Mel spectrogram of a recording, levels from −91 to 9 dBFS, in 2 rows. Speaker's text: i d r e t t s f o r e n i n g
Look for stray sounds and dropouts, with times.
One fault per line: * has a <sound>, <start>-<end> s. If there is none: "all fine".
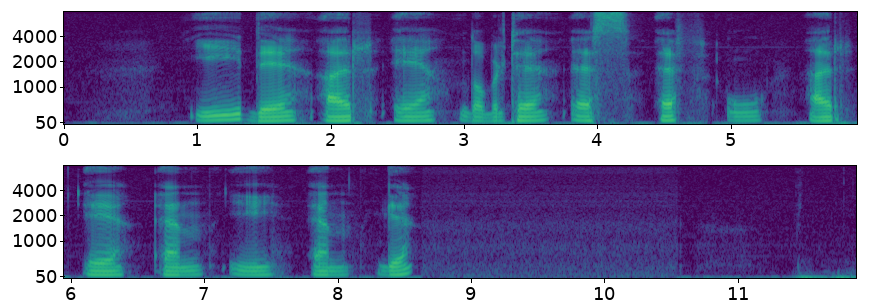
all fine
